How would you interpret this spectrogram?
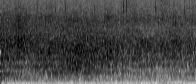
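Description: A crowd claps for the Lord during a sermon in a dense, steady wash of applause that holds at an even, fairly loud level for two seconds, with no voices rising above it.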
